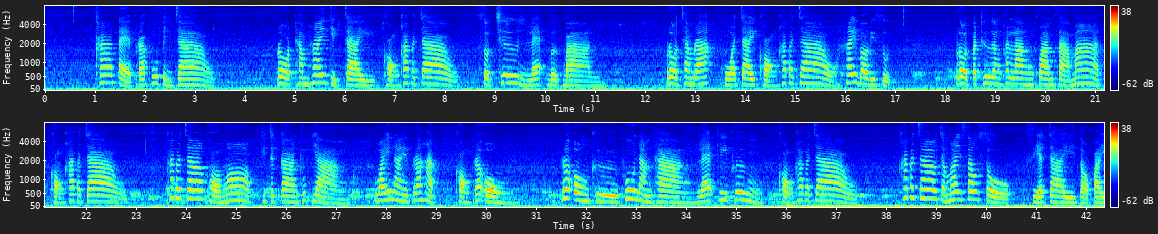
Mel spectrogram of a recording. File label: prayer thai; refresh and gladden my spirit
